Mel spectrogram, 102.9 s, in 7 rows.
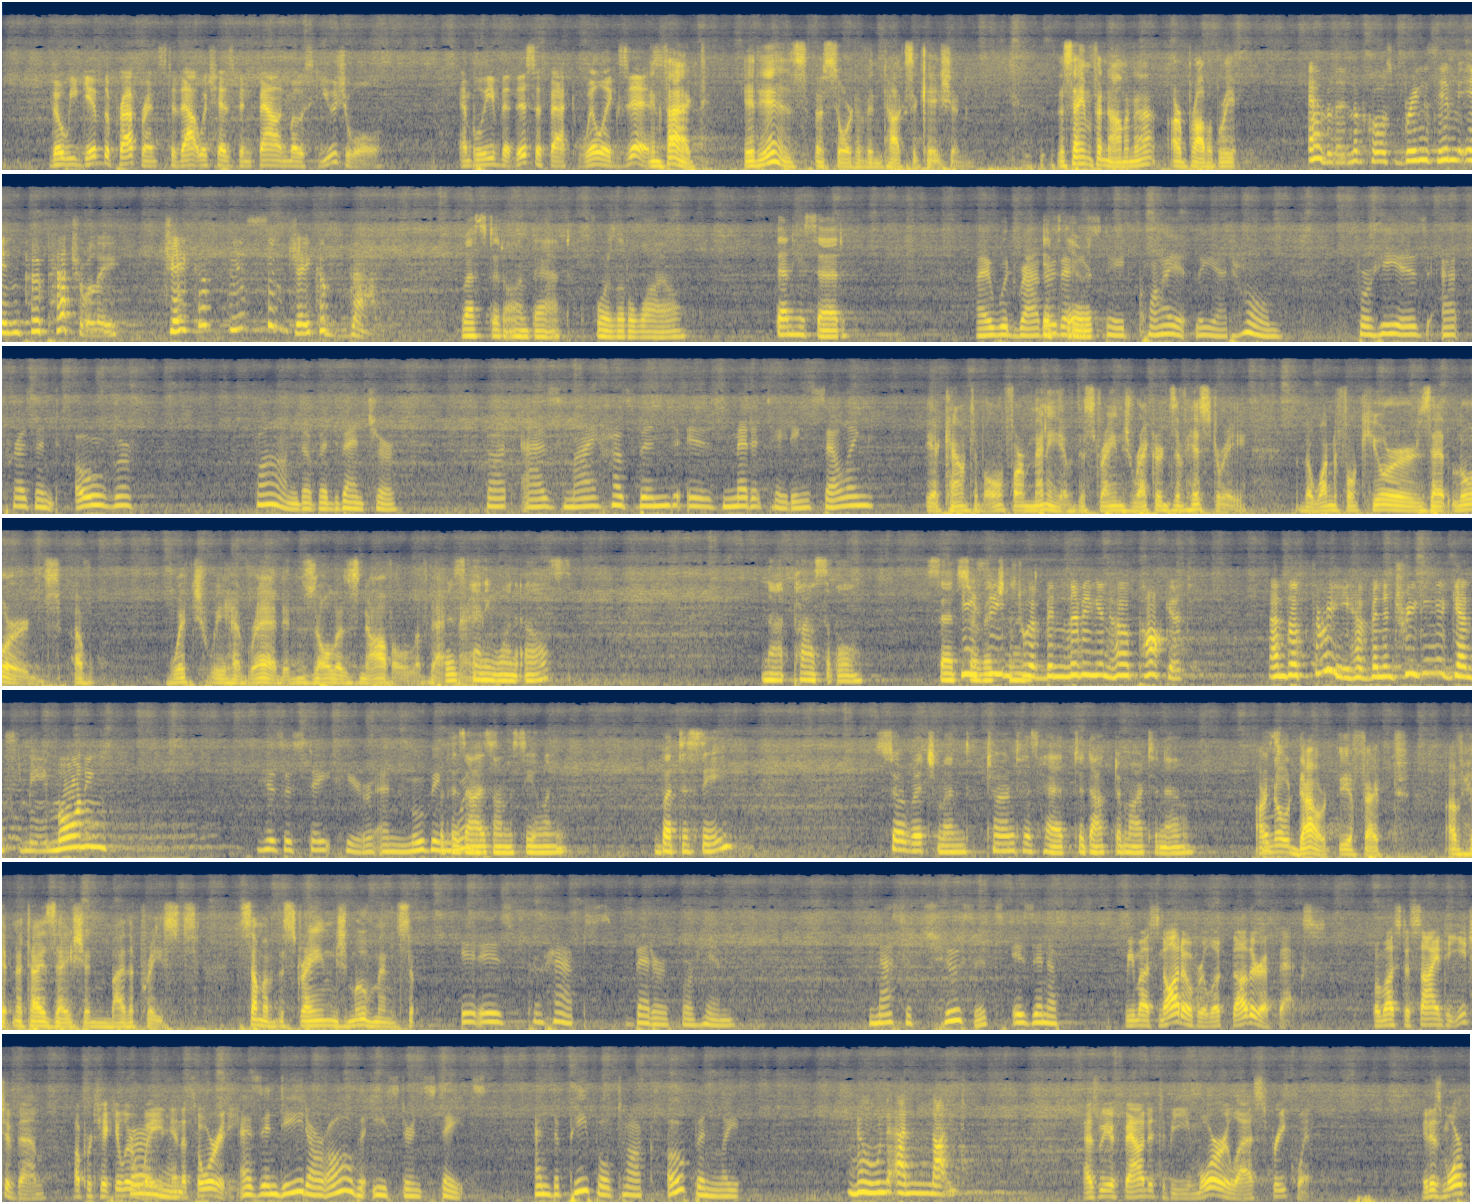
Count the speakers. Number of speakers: five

